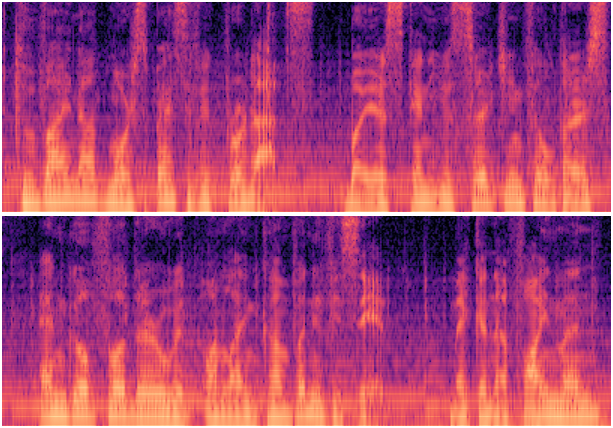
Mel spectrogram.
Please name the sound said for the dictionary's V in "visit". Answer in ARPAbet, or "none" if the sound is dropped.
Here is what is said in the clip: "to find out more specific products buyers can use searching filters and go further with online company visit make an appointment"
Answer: F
